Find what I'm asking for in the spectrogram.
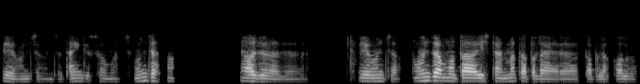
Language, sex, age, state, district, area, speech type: Nepali, male, 18-30, West Bengal, Darjeeling, rural, conversation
